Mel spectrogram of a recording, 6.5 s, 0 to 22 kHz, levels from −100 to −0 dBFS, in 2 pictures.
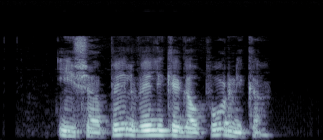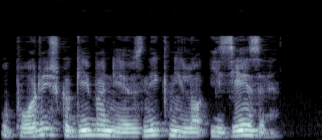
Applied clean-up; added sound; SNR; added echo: none; none; none; none.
